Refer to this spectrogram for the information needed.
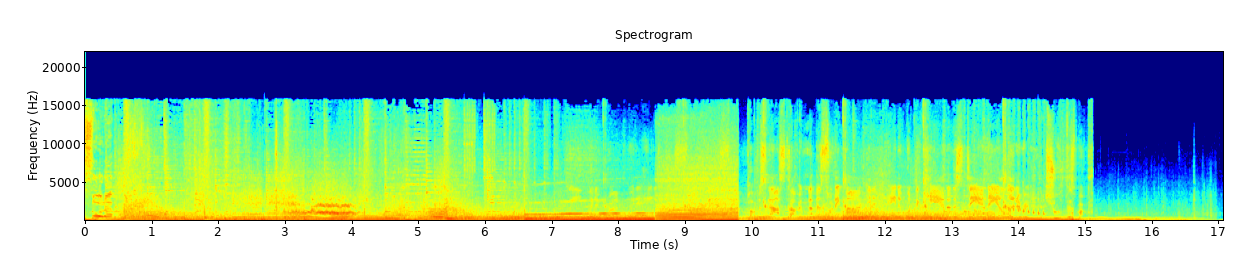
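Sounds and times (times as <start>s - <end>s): music: 0.0s - 15.2s
car engines revving: 0.2s - 16.9s
tyres squealing and skidding: 0.4s - 9.6s.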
